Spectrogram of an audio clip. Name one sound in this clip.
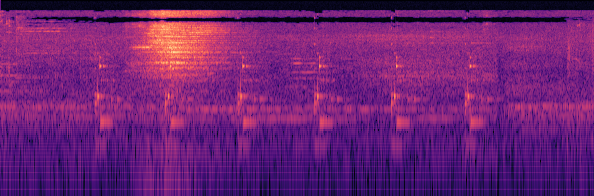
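Bright chimes ring out one after another at an even pace.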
